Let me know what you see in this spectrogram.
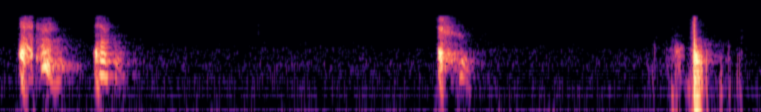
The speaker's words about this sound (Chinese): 吃个喉糖，喉咙有点痒，这几天在咳嗽，一点冷气我就好敏感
